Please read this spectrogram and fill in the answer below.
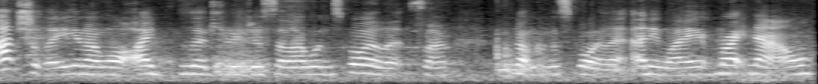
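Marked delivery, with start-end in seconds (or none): none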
